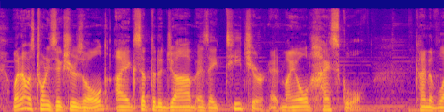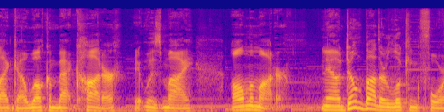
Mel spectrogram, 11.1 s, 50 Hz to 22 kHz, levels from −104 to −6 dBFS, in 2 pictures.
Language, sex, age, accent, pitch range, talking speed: English, male, 30-49, American, 110-140 Hz, 190 wpm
